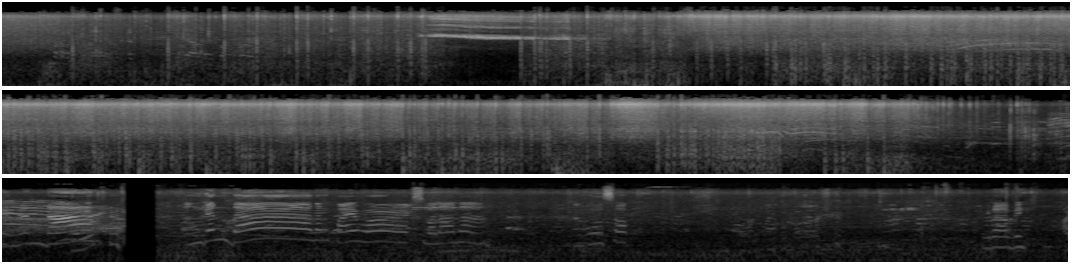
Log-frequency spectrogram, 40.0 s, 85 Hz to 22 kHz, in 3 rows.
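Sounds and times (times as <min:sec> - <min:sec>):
fireworks shells bursting: 0:00.0 - 0:26.4
fireworks crackling: 0:00.0 - 0:26.9
falling firework whistle: 0:05.1 - 0:26.7.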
